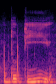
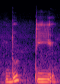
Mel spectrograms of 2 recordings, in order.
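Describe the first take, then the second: No difference in how they are said.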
